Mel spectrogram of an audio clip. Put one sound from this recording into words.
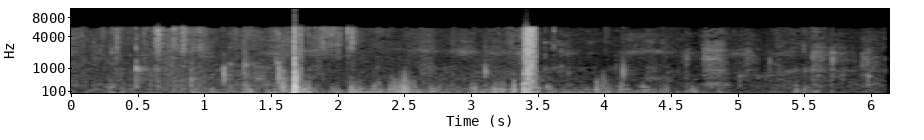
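A dog snorts and mouths playfully.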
